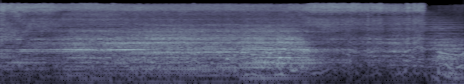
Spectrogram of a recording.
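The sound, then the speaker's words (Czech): A saw grinds steadily through stone, cutting a stone open, with a loud, continuous, hissing rasp that holds an even level for several seconds, then cuts off abruptly just before the end. No one speaks. “když někdo takovej tady mu rozříznu, tak mu zadarmo dám ještě jiný”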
